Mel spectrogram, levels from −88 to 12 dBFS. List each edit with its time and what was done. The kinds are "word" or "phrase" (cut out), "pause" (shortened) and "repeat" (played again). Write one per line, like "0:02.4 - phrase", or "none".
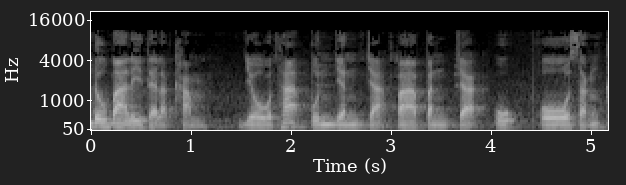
0:04.0 - pause

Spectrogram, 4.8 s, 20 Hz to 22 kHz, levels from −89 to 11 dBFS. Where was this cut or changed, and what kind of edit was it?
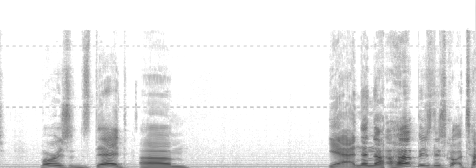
0:01.3 - pause
0:03.8 - word

